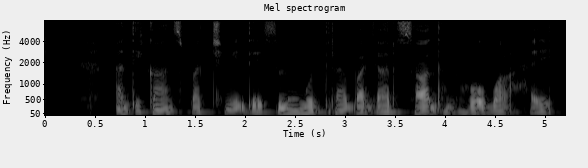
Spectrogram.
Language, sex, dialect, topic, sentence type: Magahi, male, Southern, banking, statement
